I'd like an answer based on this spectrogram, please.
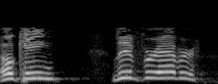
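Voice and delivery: muffled, very high, drawn-out voice. Reading verse 21, voicing Daniel answering the king, muffled from behind the rock. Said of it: "little special effects for you there".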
